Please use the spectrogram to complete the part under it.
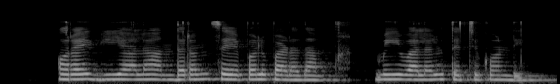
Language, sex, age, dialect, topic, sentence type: Telugu, female, 18-24, Telangana, agriculture, statement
